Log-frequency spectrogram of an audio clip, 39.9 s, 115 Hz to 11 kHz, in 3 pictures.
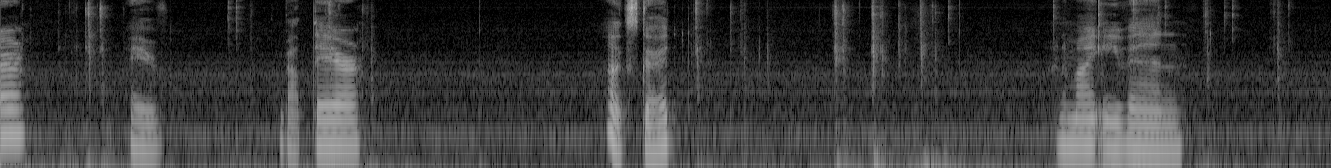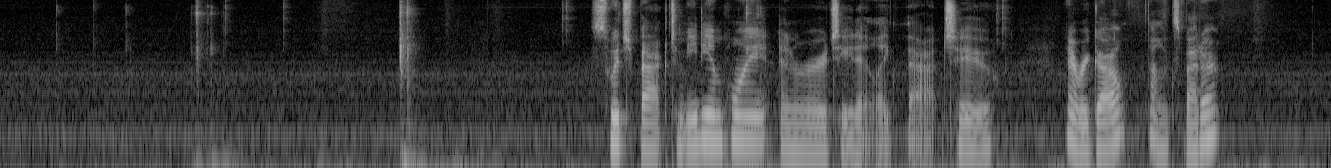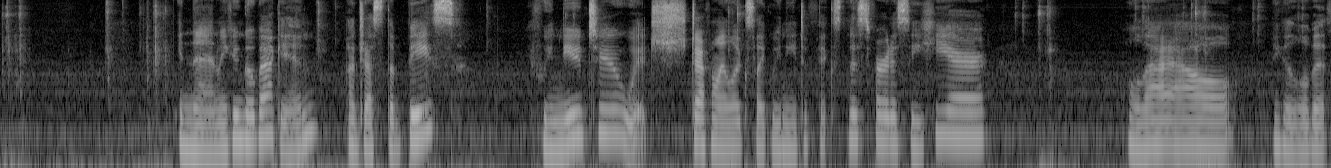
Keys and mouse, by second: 0.9 r, 3.4-5.3 middle drag, 6.7 middle click, 8.4 a, 8.7 z, 9.2 b, 11.6 right click, 13.7 middle click, 15.3 b, 17.3 KP_7, 18.1 r, 20.7 click, 20.8 r, 26.7 z, 27.0 middle click, 28.2 a, 30.1 middle click, 30.4 middle click, 31.3 middle click, 32.1 right click, 34.0 g, 36.8 click, 37.0 g, 38.6 g, 39.2 click.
